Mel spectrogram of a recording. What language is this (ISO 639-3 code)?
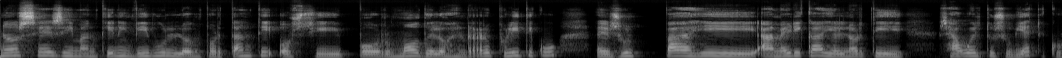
ext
